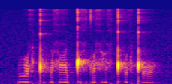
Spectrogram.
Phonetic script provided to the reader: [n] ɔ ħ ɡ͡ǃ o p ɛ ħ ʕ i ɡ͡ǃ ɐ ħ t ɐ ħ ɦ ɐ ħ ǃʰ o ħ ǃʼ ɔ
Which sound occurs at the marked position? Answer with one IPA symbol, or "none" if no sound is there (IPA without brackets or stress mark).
n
